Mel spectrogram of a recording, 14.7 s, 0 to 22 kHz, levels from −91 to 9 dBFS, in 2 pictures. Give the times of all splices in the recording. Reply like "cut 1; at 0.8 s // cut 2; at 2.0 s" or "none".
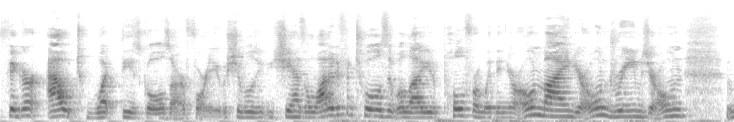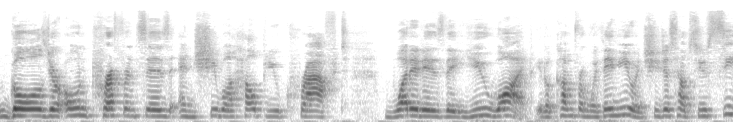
none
